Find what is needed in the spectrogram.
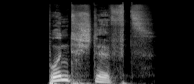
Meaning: genitive singular of Buntstift
- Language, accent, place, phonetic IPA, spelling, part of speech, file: German, Germany, Berlin, [ˈbʊntˌʃtɪft͡s], Buntstifts, noun, De-Buntstifts.ogg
